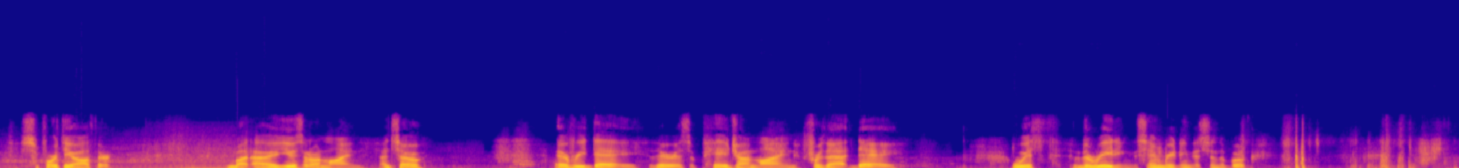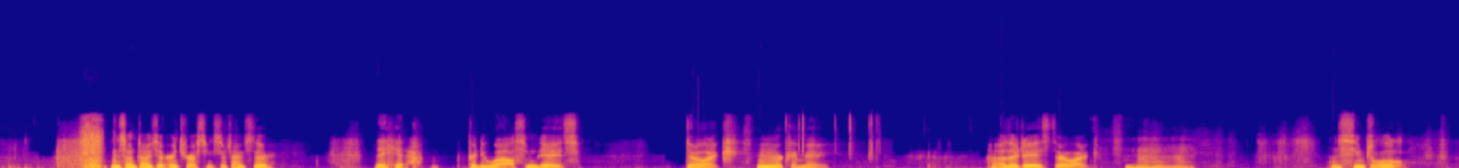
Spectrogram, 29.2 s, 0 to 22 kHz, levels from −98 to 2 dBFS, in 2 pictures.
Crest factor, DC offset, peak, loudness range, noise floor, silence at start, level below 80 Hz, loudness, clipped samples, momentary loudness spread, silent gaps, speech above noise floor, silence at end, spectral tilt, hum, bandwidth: 16 dB; under 0.1%; 0 dBFS; 3 LU; -60 dBFS; 0.25 s; -46 dBFS; -15 LUFS; under 0.1%; 17 LU; none; 45 dB; 0.55 s; -8 dB/octave; none; 7 kHz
